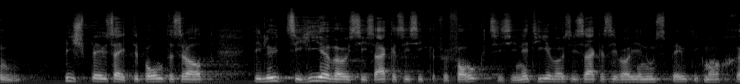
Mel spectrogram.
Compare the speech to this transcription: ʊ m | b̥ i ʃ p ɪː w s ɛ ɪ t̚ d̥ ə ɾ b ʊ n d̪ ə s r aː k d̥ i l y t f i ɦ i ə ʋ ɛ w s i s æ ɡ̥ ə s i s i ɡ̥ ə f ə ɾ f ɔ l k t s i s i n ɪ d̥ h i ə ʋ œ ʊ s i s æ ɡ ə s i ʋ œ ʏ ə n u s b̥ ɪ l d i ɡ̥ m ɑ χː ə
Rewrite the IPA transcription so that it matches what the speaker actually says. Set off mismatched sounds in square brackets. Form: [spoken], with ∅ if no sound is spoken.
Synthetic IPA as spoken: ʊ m | b̥ i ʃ p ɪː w s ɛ ɪ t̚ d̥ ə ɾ b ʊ n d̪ ə s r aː [t] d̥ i l y t [s] i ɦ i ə ʋ [œ] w s i s æ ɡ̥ ə s i s i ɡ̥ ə f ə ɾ f ɔ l k t s i s i n ɪ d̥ h i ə ʋ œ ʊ s i s æ ɡ ə s i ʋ œ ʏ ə n u s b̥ ɪ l d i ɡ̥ m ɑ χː ə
